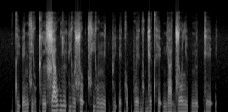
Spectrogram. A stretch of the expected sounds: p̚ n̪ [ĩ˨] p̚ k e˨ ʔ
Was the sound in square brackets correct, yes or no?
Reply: yes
